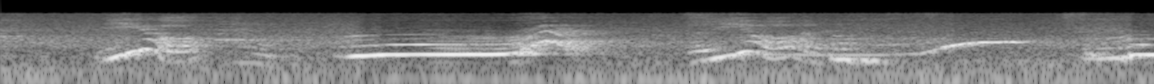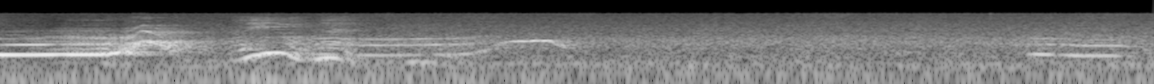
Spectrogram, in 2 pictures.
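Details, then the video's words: A spotted hyena at Tennoji Zoo gives a run of swooping, whining calls that rise and fall in pitch. "ブチハイエナ「愛」の鳴き声"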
